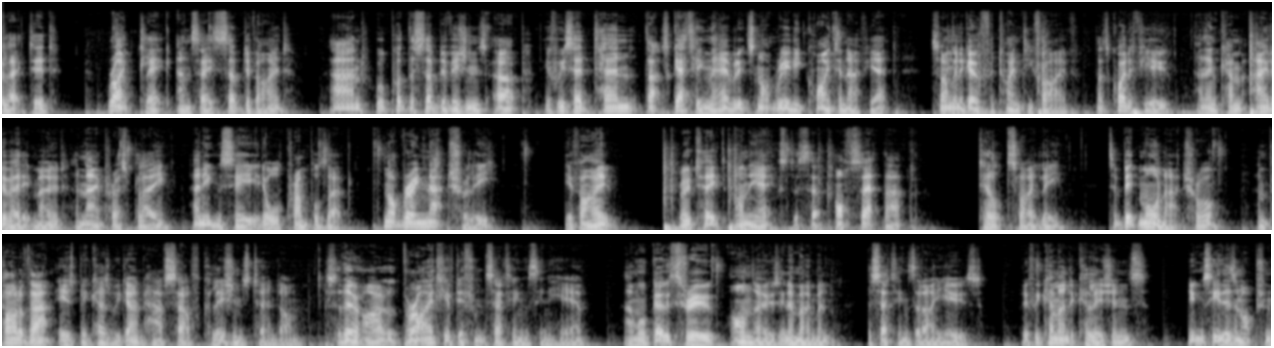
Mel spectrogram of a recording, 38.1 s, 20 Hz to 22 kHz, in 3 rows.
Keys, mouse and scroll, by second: 1.1 right click, 2.1 click, 8.3 click, 9.5 KP_2, 9.7 KP_5, 10.3 KP_Enter, 11.7 click, 12.5 Tab, 13.9 click, 15.9 click, 17.2 middle click, 17.8 click, 19.3 r, 19.9 x, 20.5 click, 21.1 middle click, 22.7 click, 25.0 ctrl+z, 26.1 scroll down 1, 28.4 scroll up 1, 31.4 click, 32.5 click, 33.9-35.3 scroll up 1, 35.3-35.7 scroll down 1, 35.7 click, 36.3-36.9 scroll down 1.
